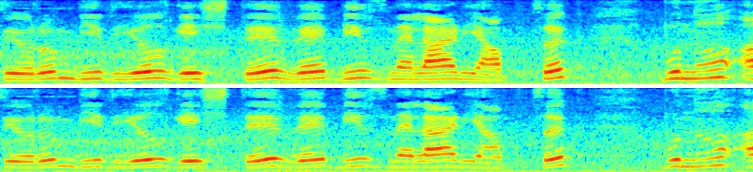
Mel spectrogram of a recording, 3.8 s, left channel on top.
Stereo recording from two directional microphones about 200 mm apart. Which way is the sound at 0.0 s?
25° left (ahead or behind).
